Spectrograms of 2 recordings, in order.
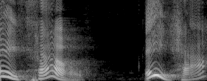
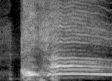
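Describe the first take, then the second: First: Put-on higher, tentative questioning child; lightly voiced unsure little boy; little boy trying. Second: Very high, loud shout; little boy's shrieked fish call; excited boy calling. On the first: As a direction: try the new call as a question. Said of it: "he looks at his mother and he says". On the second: Acted. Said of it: "and he goes".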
